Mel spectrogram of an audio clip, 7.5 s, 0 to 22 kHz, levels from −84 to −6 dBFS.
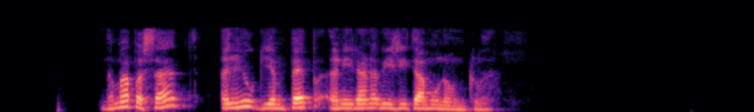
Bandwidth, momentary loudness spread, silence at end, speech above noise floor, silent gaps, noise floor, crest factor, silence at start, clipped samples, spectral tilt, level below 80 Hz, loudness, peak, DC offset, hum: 8 kHz; 13 LU; 2.6 s; over 69 dB; none; under -90 dBFS; 20 dB; 1 s; under 0.1%; -7 dB/octave; -62 dBFS; -22 LUFS; -6 dBFS; under 0.1%; none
